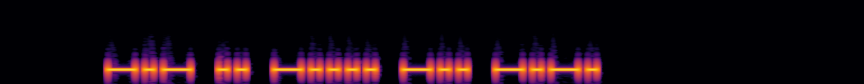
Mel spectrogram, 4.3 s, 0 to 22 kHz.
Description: Morse code, heard as a keyed tone, about 30 wpm, 700 Hz. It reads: KI6DC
